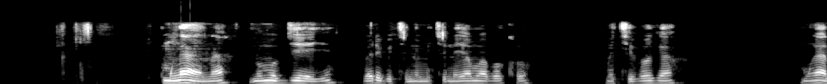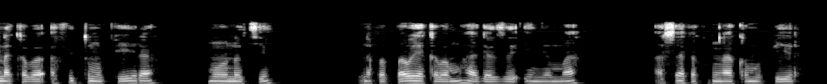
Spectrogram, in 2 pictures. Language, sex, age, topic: Kinyarwanda, male, 18-24, health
